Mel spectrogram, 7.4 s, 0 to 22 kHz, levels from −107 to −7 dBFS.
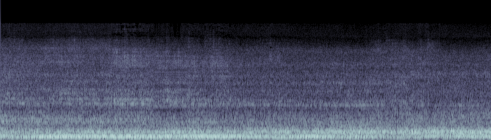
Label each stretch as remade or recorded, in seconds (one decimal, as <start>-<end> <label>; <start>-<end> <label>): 0.0-2.3 recorded; 2.3-2.8 remade; 2.8-7.4 recorded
